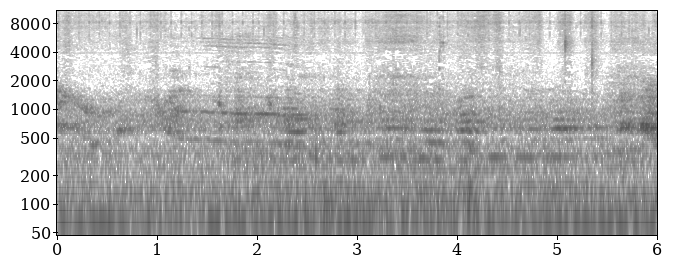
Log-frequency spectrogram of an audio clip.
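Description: Faint, drawn-out wavering cries in the background, coming in several short stretches over a low steady hum.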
